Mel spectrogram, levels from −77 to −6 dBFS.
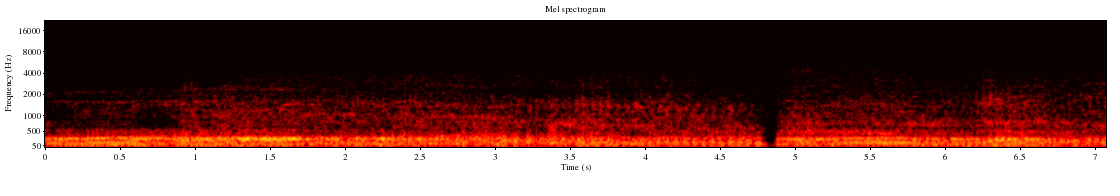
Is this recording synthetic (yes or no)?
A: yes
